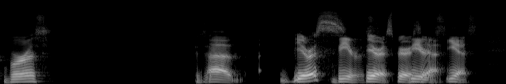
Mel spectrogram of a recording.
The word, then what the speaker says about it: Beerus: you say his name B burus is uh beerus beerus beerus beus beus yes um what did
